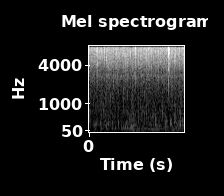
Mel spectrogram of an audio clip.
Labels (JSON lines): {"label": "biophony", "recorder": "SoundTrap 300"}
